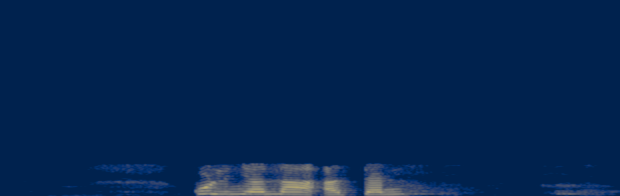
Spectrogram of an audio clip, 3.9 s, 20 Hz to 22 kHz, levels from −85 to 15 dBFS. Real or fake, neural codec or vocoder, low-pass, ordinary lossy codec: real; none; 3.6 kHz; MP3, 24 kbps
